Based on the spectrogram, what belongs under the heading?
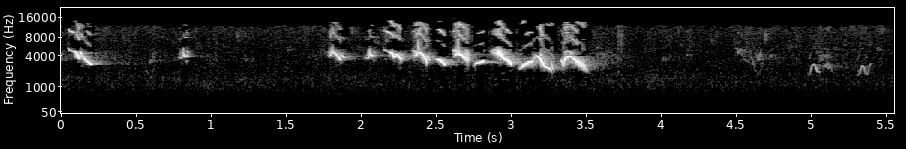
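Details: A backyard house finch gives a short burst of song: a few scattered chirps, then a quick run of tumbling, slurred notes lasting under two seconds, followed by faint single chips.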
